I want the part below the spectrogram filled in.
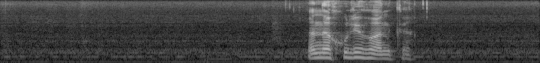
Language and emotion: Russian, neutral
